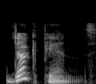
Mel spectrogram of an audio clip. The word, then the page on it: duckpins: British English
